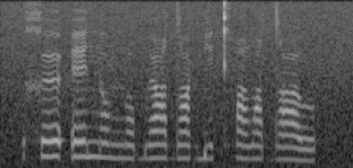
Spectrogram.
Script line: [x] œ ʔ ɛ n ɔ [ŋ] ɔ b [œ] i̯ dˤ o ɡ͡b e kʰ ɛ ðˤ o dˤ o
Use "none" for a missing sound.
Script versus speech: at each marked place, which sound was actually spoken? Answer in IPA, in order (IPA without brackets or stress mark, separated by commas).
x, ŋ, œ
